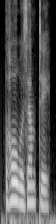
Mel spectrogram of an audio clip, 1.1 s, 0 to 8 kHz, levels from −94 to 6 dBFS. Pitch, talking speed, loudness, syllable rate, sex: 185 Hz, 220 wpm, -15 LUFS, 6.1 syllables/s, female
